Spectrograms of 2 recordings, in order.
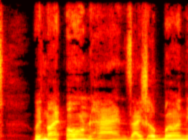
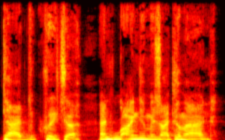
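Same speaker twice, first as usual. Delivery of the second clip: furious command; 3 semitones higher, 5 dB louder than usual. A narrator's reading. Tal Hajus enraged, commanding.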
